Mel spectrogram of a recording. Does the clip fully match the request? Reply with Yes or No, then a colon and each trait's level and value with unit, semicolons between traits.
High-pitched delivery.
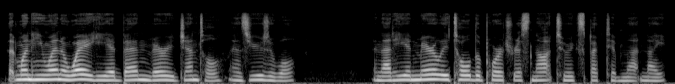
Yes: high, 195 Hz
